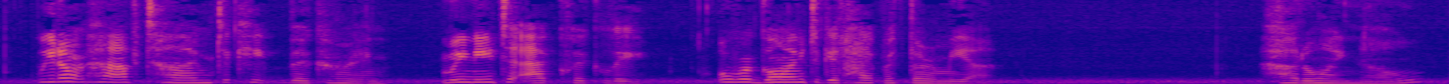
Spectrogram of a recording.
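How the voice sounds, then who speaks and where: A woman's voice: mid-range voice, normal speed, background noise, close to an everyday voice. A young woman playing a bossy, snippy mean girl in an acted audio roleplay, exasperated and sarcastic, speaking straight to the listener. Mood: annoyed, snippy.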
